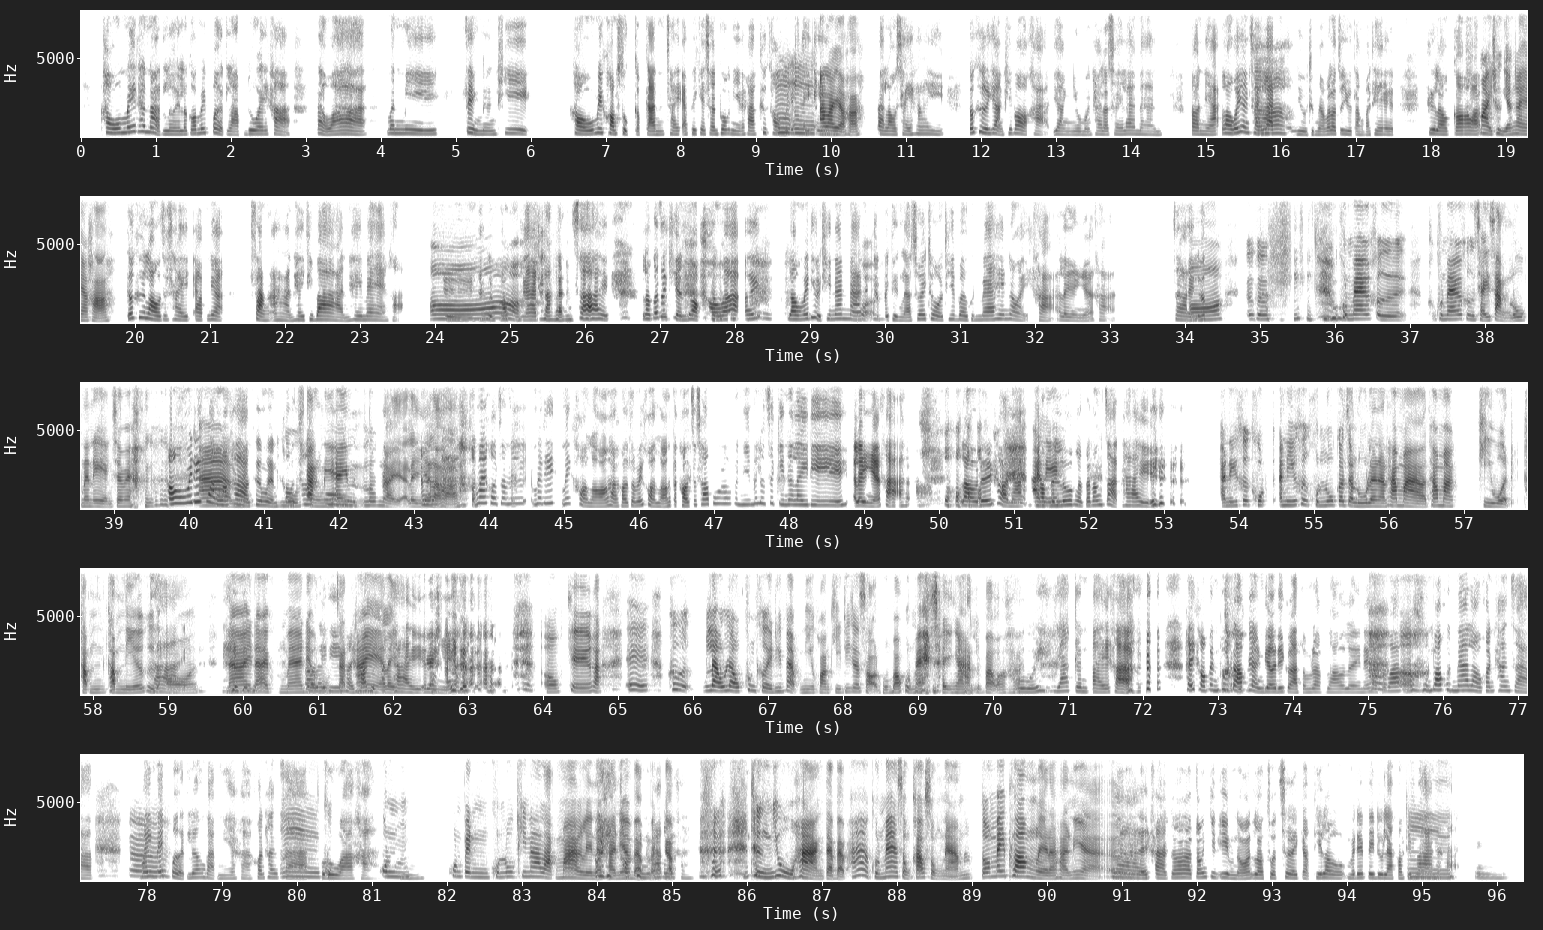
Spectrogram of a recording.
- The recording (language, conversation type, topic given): Thai, podcast, คุณช่วยเล่าให้ฟังหน่อยได้ไหมว่าแอปไหนที่ช่วยให้ชีวิตคุณง่ายขึ้น?
- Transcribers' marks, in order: laughing while speaking: "ทาน ใช่"; laugh; chuckle; laughing while speaking: "คะ ?"; joyful: "อ๋อ ไม่ได้สั่งหรอกค่ะ"; chuckle; laughing while speaking: "อ๋อ"; laughing while speaking: "ค่ะ"; laugh; chuckle; laugh; laughing while speaking: "คุณแม่ใช้งานหรือเปล่าอะคะ ?"; laugh; laughing while speaking: "อ๋อ"; laughing while speaking: "อุ๊ย"; laugh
